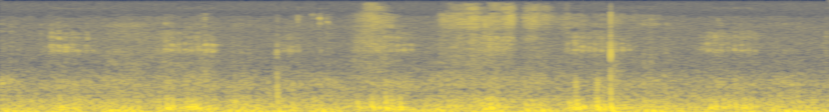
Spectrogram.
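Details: Calico kitten purring while kneading on bedding, a low continuous rumbling purr with soft pulsing rhythm and faint rustling of fabric.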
